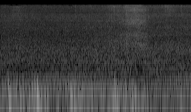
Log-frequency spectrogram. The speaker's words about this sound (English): Come on, Zay-Zay. Good girl. Let's go over the river. Water's moving. Spring's coming, y'all.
